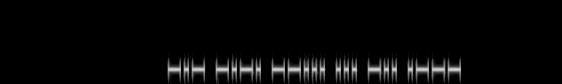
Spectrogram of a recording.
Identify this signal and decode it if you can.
Morse code, heard as a keyed tone, about 32 wpm, 700 Hz. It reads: KC7SDJ
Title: USA Call Signs - 6 Characters - Repeated 3x - 30wpm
